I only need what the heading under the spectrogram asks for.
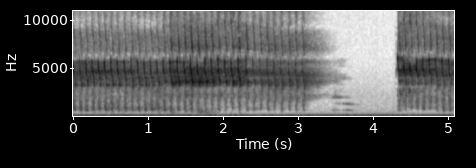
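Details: Cililin song used as a lure and training master for other cage birds: a long, dense, rapid chattering trill of sharp high notes in bursts. There is a pause near the end and a low steady hum underneath.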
